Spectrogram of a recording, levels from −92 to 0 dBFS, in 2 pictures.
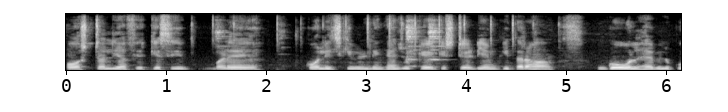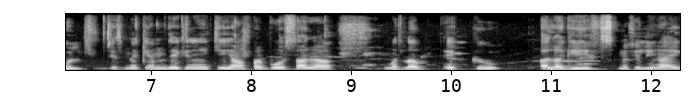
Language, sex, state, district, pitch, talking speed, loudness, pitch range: Hindi, male, Uttar Pradesh, Jyotiba Phule Nagar, 135 Hz, 175 wpm, -17 LUFS, 130-140 Hz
